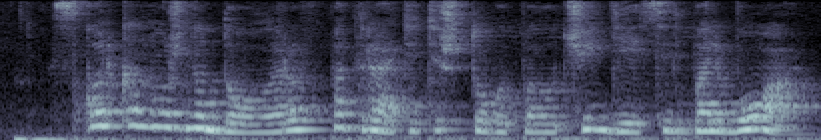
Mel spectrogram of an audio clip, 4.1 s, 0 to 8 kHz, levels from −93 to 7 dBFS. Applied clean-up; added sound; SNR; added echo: none; none; none; none.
